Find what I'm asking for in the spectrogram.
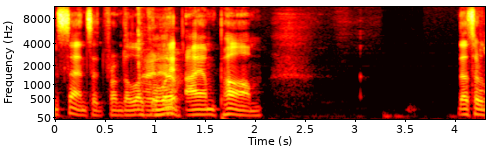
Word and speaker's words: AMPM: It's spelled AMPM, Am Palm.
